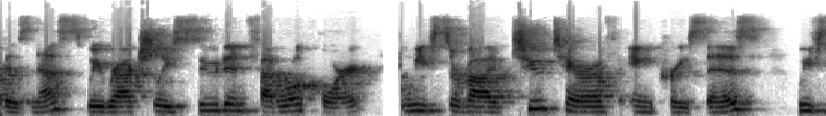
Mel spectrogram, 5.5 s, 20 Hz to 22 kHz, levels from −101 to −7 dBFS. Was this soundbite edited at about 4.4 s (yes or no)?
no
